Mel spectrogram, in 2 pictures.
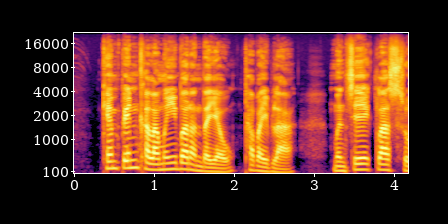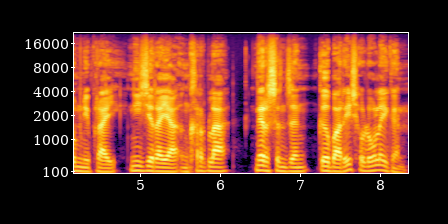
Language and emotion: Bodo, neutral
